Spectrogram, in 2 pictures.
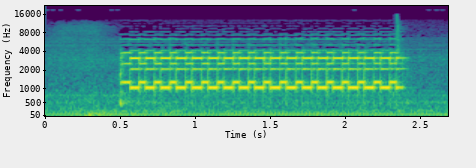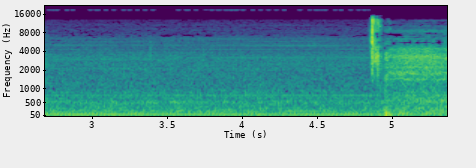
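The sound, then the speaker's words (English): An electronic telephone ring announces an incoming call: a single bright burst of high, warbling tones lasting about two seconds. Quiet hiss follows, then a sharp click near the end. “I think that is my caller now.”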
